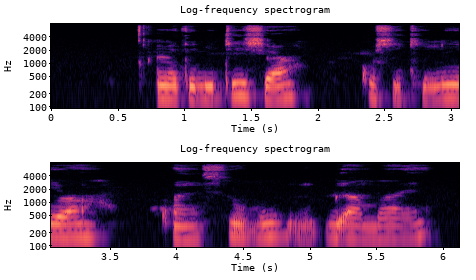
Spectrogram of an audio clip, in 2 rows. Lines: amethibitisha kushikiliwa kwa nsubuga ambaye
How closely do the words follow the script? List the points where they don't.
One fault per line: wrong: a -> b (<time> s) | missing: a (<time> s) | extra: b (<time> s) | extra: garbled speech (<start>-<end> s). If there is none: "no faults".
no faults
